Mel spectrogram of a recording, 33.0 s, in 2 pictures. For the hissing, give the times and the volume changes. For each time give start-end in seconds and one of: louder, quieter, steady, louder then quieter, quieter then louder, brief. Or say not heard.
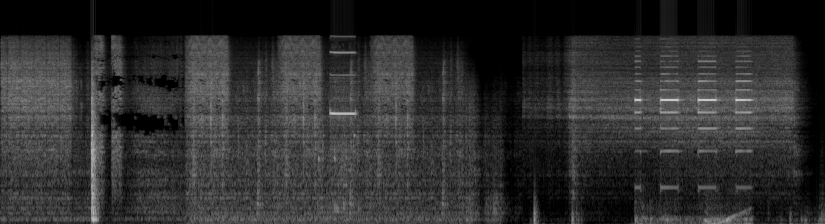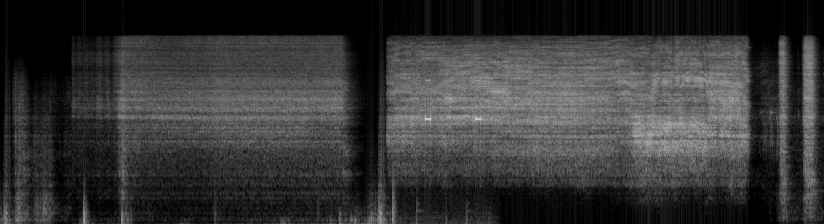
0.0-32.9 quieter then louder.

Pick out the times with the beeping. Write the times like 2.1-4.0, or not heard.
6.3-7.2, 12.7-15.1, 24.4-26.4.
